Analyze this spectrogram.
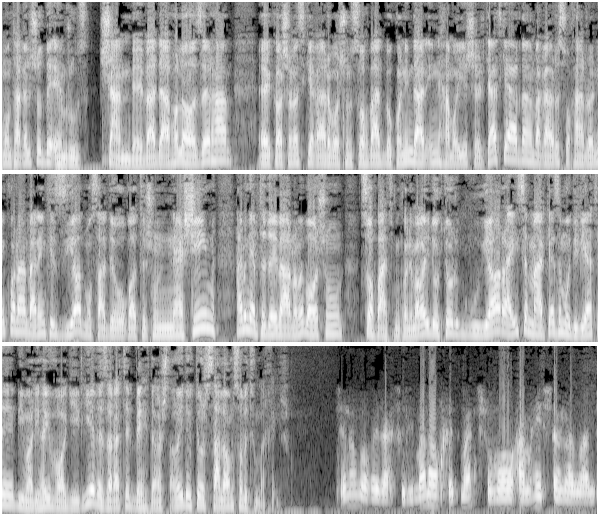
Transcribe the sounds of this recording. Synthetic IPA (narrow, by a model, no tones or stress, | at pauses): mont̪ʰæɣe̞lʃo̞d̪̚be̞emɾuːz̥ | ʃæmbe̞væd̪æɾɦɒːle̞hɒːze̞ɾɦæm | kʰɒːɾʃe̞nɒːsiːceɣæɾebɒʃunsohbæt̪̚bo̞kʰo̞niːmd̪æɾiːnɦæmɒːjeʃe̞ɾcʰæt̪cʰæɾd̪ænd̪væɣæɾɒːɾeso̞xænrɒːniːkʰo̞nænd̪bæɾɒːjinŋcʰe̞zijɒːd̪̚mosæd̪ːeeoɣɒːt̪ʰe̞ʃunːæʃiːm | hæmiːnept̪ʰe̞d̪ɒːje̞bæɾnɒːme̞bɒːhɒːʃun | so̞hbæt̪ʰmiːkʰoniːmɒːɣɒːjeo̞ct̪o̞ɾɡuːjɒːɾæiːse̞mæɾcʰæze̞mo̞d̪iːɾijæt̪ʰe̞biːmɒːɾiːhɒːje̞vɒːɟiːɾiːje̞ve̞zɒːɾæt̪ʰe̞be̞hd̪ɒːʃt̪ɒ̰ɣɒːje̞d̪oc̚t̪o̞ɾsælɒːmsobe̞t̪ʰunbe̞̰xe̞̰jɾ | d͡ʒenɒːbɒɣɒːjeɾæsuliːmænhæmxe̞d̪mæt̪ʰe̥ʃomɒːhæmejeʃenævænd̪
